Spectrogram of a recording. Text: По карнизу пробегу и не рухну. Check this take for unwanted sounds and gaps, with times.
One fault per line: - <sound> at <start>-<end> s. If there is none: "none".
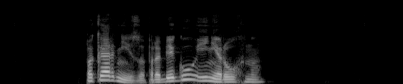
none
